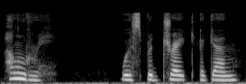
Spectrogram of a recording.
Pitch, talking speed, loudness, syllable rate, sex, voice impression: 215 Hz, 100 wpm, -19 LUFS, 5.7 syllables/s, female, slightly gender-neutral, young, slightly tensed, slightly cute, friendly, slightly lively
